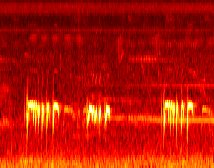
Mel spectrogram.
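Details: Local zebra dove with a big voice, sung to draw in wild birds, delivering three rippling cooing phrases in quick succession, each made of rapid soft notes ending in a drawn-out tone.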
